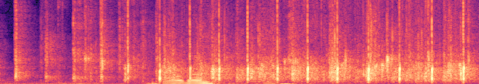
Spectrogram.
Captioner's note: applause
